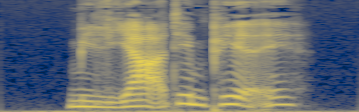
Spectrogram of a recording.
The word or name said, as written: milliardimperium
